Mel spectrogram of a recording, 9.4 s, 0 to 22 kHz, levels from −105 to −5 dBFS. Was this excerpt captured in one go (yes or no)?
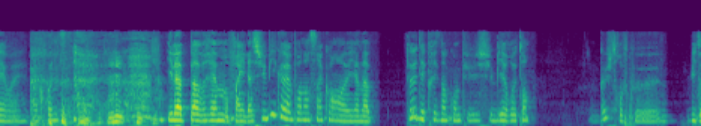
no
